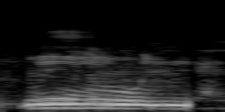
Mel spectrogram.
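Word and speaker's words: نون: Mim and noon. Noon. So we need the nose, but we don't move the nose when we pronounce that.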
